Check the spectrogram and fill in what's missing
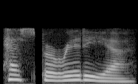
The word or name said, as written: hesperidia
